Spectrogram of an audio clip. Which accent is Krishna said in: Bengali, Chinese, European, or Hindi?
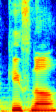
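European. It is said in a European accent. "somebody is European so कीसना"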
